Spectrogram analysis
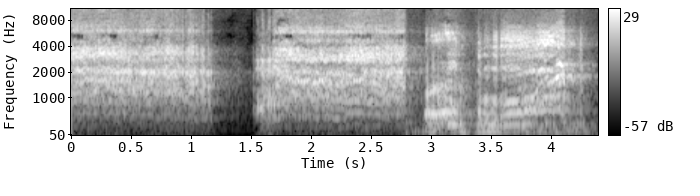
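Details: A pig gives a run of loud, harsh, raspy grunts, then a short pause, followed by higher, squealing, nasal oinks in quick succession.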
